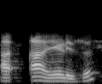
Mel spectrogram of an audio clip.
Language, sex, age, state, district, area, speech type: Kannada, male, 18-30, Karnataka, Kolar, rural, conversation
